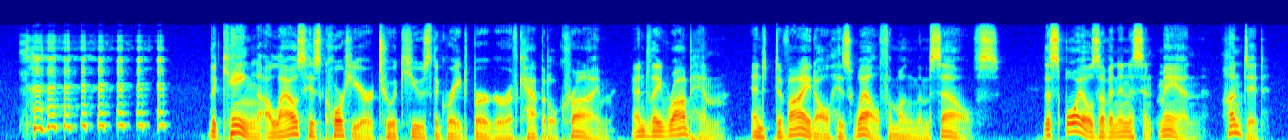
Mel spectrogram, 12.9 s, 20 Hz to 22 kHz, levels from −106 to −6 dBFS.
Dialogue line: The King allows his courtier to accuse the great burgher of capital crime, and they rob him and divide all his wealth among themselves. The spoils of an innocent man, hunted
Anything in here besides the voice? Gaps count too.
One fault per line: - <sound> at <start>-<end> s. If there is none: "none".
- laugh at 0.2-1.7 s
